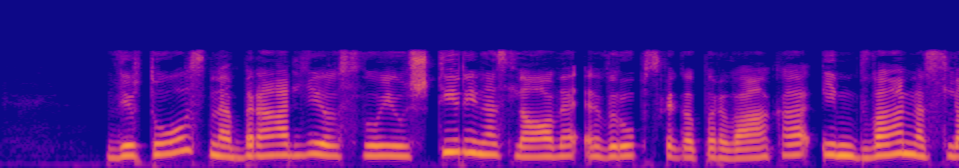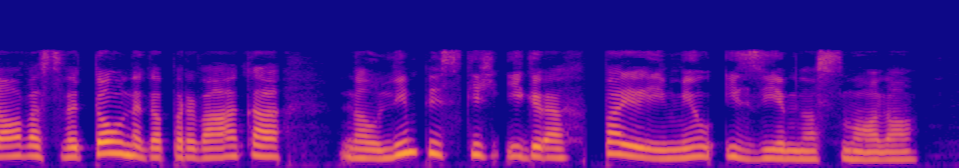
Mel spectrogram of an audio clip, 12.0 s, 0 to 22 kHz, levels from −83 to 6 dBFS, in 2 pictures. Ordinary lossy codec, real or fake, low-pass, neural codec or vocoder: none; fake; 7.2 kHz; codec, 16 kHz in and 24 kHz out, 1.1 kbps, FireRedTTS-2 codec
